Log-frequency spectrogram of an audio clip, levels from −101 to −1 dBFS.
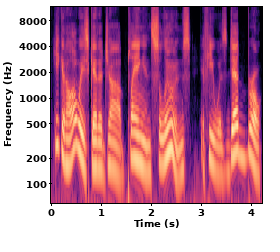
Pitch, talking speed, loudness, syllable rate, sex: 175 Hz, 200 wpm, -17 LUFS, 4.3 syllables/s, female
